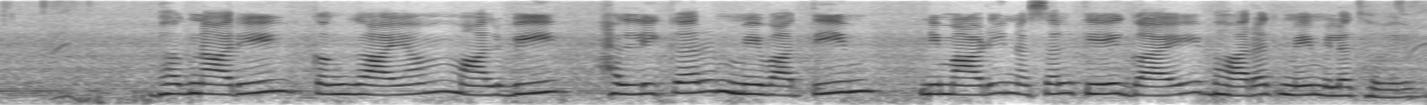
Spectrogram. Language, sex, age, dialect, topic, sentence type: Bhojpuri, female, 18-24, Northern, agriculture, statement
